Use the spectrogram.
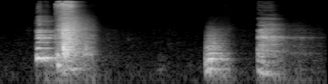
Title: Small fart And sneezing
